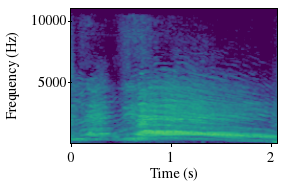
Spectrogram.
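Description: A group of children cheering together in one long shout that starts about half a second in and slowly falls in pitch as it fades.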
